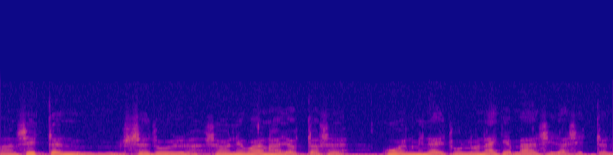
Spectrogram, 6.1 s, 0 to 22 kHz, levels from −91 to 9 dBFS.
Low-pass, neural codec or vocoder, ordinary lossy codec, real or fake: none; none; none; real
